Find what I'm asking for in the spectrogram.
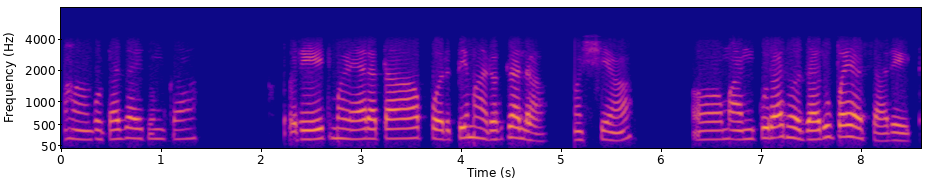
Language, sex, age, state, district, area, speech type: Goan Konkani, female, 30-45, Goa, Bardez, rural, conversation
